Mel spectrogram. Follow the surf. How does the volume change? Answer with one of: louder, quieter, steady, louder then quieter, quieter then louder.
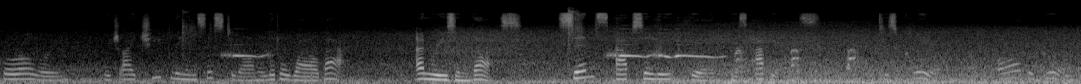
louder.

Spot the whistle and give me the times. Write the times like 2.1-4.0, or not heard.
1.8-2.8, 5.7-7.3.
